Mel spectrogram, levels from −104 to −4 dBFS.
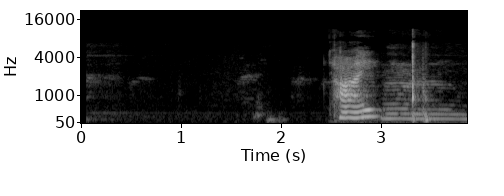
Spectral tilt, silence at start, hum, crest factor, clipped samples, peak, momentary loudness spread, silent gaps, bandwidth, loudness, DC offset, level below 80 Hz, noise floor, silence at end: -4 dB/octave; 1.85 s; none; 28 dB; under 0.1%; -18 dBFS; 14 LU; none; 11 kHz; -40 LUFS; under 0.1%; -82 dBFS; -88 dBFS; 0 s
